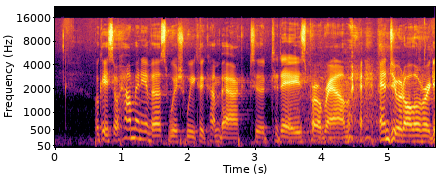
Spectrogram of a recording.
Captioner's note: laugh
